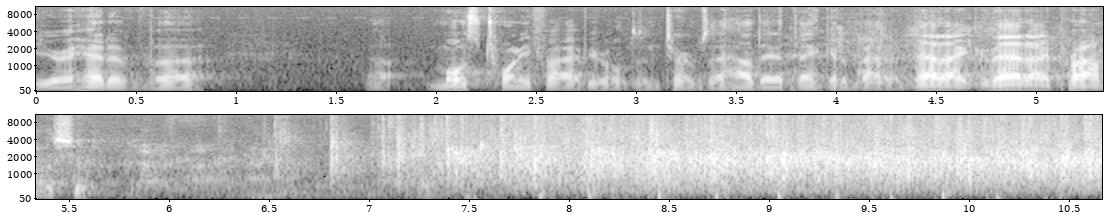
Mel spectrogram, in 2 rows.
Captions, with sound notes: You're ahead of most 25 year olds in terms of how they're thinking about it, that I promise you. (audience members laughing) (audience applauding)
